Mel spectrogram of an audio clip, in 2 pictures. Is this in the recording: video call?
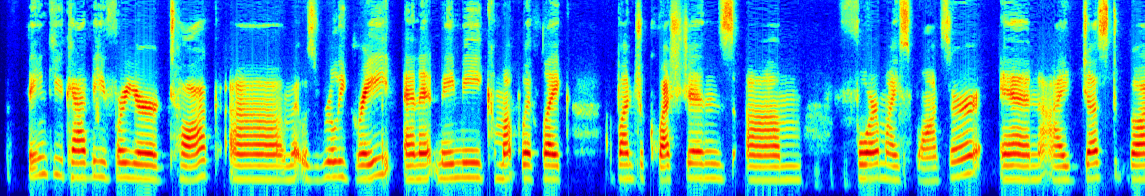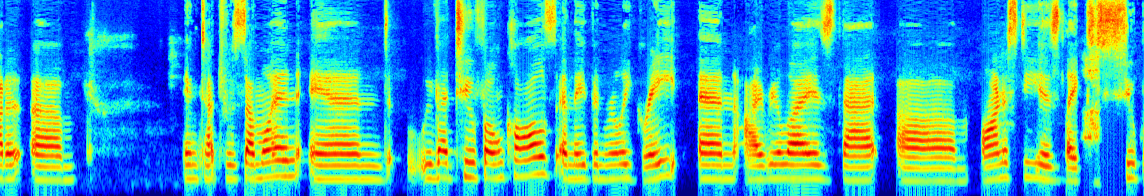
yes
